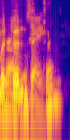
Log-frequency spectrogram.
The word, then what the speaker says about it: Odunze: going to have to correct me on this pronunciation, but Rome Odunze. Yeah, Rome Odunze.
